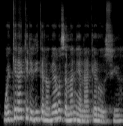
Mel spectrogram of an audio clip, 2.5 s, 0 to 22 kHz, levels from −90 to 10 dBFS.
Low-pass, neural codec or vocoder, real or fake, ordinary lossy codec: none; codec, 44.1 kHz, 7.8 kbps, Pupu-Codec; fake; none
